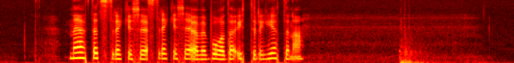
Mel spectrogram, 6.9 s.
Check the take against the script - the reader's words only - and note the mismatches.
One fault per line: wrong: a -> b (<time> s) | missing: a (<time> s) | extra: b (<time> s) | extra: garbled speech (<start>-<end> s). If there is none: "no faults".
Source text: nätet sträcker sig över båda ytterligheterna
extra: sträcker sig (2.0 s)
